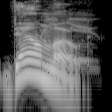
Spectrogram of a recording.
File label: "download", US male; lynne publishing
